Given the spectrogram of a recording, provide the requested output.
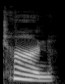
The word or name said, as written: terne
